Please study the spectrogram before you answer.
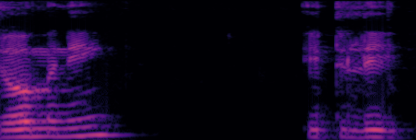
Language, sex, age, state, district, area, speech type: Nepali, male, 30-45, West Bengal, Kalimpong, rural, spontaneous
